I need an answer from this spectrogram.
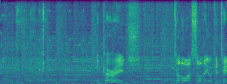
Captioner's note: laughs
